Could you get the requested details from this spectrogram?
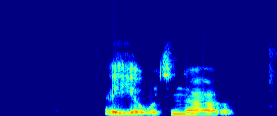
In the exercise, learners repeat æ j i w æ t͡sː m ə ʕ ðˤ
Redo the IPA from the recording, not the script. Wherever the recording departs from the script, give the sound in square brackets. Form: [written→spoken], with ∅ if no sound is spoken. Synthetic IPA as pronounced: æ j [i→æ] w æ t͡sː [m→n] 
